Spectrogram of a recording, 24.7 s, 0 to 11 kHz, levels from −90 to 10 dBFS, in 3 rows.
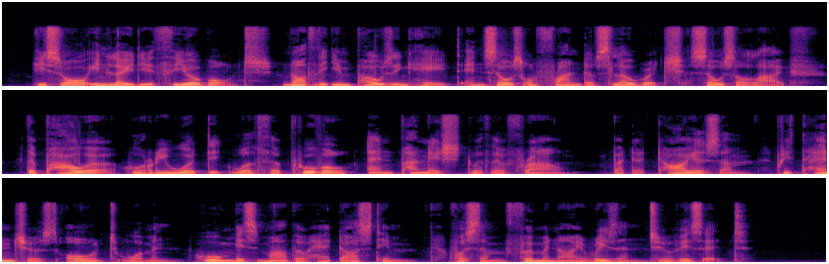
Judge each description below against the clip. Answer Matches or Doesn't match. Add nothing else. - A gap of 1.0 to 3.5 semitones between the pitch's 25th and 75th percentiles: Doesn't match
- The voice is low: Matches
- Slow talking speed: Matches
